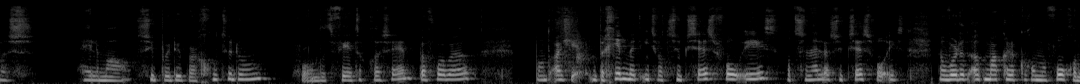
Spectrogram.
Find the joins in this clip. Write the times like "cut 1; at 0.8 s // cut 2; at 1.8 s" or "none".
cut 1; at 5.1 s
